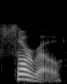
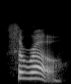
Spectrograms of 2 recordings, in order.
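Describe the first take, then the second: First: The stress is on the first syllable. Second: The stress is on the last syllable. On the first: The speaker calls it right. "with the accent on the first syllable, like thorough" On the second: The speaker calls it wrong. "with the accent on the last syllable, the way I've been saying it here all along"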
